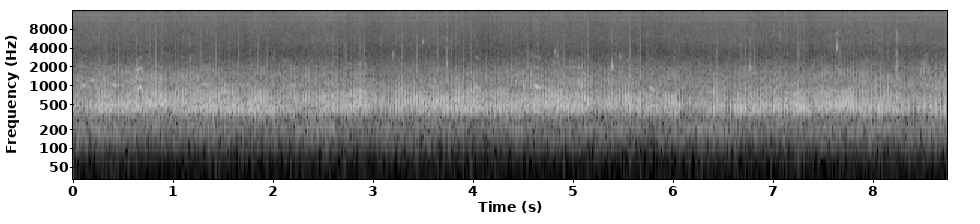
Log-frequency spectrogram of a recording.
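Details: Massed common frogs singing together, producing a dull, droning snore like a distant motor, steady for about nine seconds with a slight dip in volume near the sixth second.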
